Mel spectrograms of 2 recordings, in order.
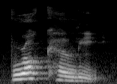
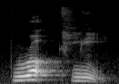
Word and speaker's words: broccoli: Number 5, broccoli, broccoli. Okay, here again, we shorten the word by removing the middle part. So we're ditching the O sound in the middle.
